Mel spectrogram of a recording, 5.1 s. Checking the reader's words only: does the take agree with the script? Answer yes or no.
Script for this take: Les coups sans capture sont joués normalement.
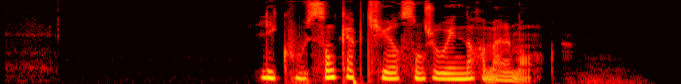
yes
